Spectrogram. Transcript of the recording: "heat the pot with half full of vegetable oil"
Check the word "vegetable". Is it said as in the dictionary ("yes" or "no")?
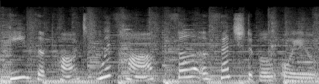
yes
